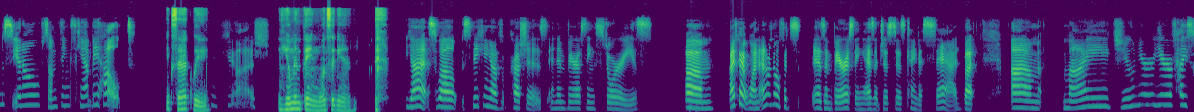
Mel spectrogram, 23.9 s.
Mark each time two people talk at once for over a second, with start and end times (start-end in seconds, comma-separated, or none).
none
